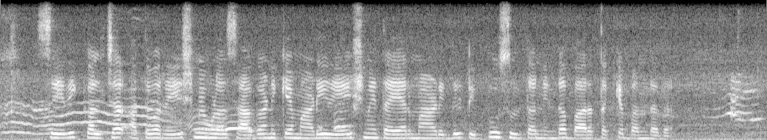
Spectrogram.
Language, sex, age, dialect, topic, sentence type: Kannada, female, 18-24, Northeastern, agriculture, statement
